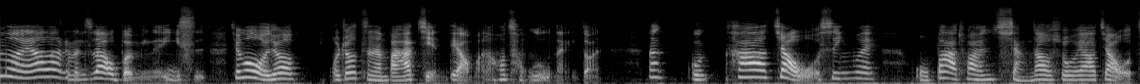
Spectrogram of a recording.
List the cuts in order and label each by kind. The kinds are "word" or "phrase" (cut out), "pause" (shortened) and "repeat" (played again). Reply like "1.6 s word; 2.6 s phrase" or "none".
none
